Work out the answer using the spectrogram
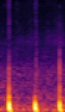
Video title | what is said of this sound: Bread Making with MasterChef Plus | when you're baking bread definitely underneath you want to tap it in here hollow sound in there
